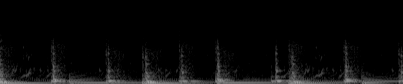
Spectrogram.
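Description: Background music with a steady beat: evenly spaced percussive hits about every 0.7 seconds over a sustained low bass.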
